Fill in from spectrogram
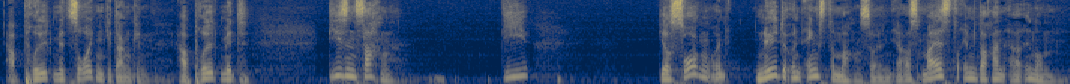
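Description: A man preaching a sermon, emphatic and lively, with dramatic pauses. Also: medium pitch, slightly rough. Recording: long hall reverb.

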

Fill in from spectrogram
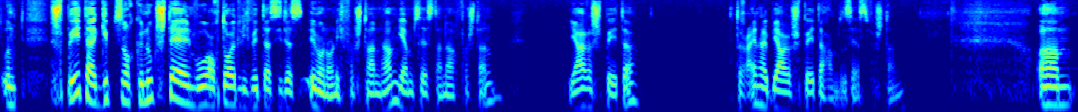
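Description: A man giving a casual, lively sermon, acting out the quoted lines in everyday speech. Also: fairly high pitch, no echo, clean studio sound. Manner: lively, colloquial, acts out quotes. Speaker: preacher.

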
